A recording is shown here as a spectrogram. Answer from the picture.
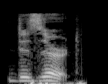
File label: "dessert", pronunciation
